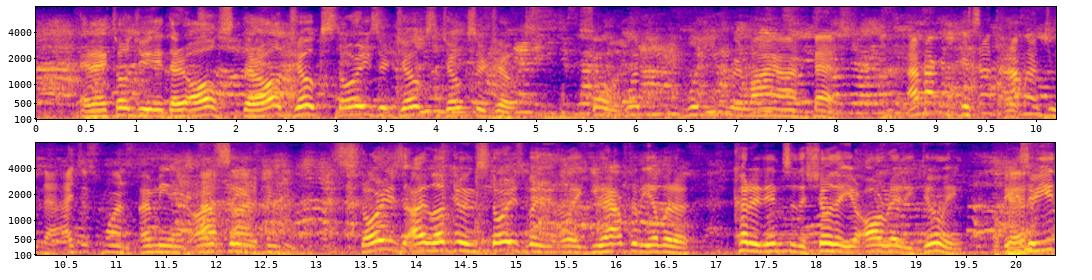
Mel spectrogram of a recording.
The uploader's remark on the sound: Booze and the Dudes Live from the 3 Iron Brewery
